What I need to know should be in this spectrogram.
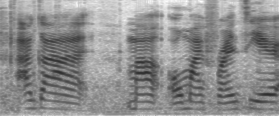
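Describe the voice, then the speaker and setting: Against noticeable background noise and audible room echo, a woman speaks at a medium pitch in a New York accent. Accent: New York City. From New York City, Queens. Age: 20s. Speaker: vlogger. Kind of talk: casual vlog talk. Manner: animated, casual.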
